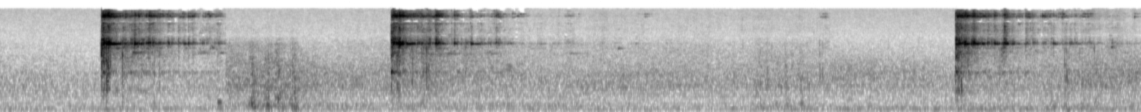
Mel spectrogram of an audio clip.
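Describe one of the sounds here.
A flying disc strikes metal chains, which rattle and jingle.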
